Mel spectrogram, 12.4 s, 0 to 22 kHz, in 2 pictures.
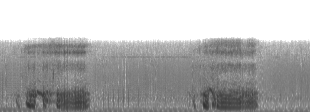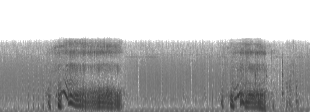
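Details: Man snoring loudly enough to wake his roommates: rhythmic fluttering snores with a soft wheezy whistle, about four breaths in 12 seconds, over a steady background hum.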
